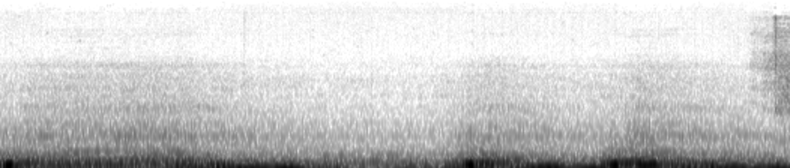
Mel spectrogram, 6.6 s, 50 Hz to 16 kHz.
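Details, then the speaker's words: 2015-2020 Cadillac Escalade V8 after installing an MBRP 3-inch exhaust in place of the rusty heat-damaged original: deep throaty rumble with several throttle blips, earlier whistle gone; louder than owner wanted. Normal exhaust note, no whistle. "I'm honest with you, it's a little bit louder than I would have wanted my Escalade to be, right? But it's better than it sounded before."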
